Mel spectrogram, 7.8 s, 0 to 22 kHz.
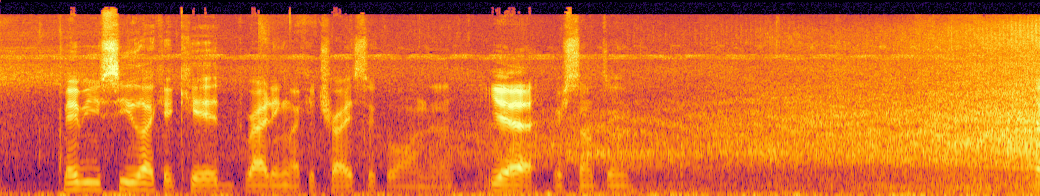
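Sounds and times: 
speech: 0.5s - 5.0s
car speeding along a street with engine and tire roar: 3.4s - 7.7s.

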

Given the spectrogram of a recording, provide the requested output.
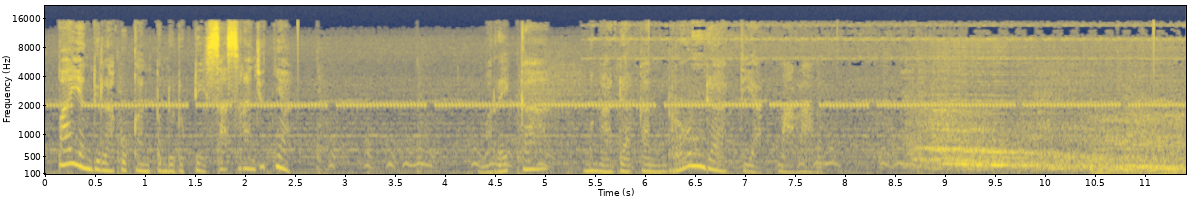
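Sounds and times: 
speech: 0.3s - 8.0s
faint high whine: 4.3s - 11.3s
giant snake monster roaring: 8.4s - 11.3s.

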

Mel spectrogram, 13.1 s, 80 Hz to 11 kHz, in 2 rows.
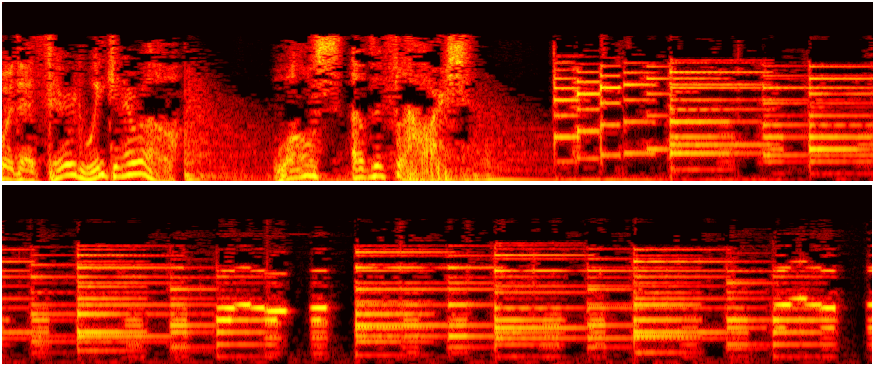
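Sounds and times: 
speech: 0.0s - 1.4s, 2.0s - 3.7s
electronic mobile phone ringtone melody: 4.2s - 13.0s.

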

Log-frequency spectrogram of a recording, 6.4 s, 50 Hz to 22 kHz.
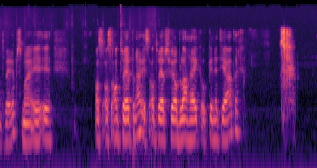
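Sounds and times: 
speech: 0.0s - 1.3s, 1.9s - 5.0s
person sneezing: 5.6s - 6.0s.

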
